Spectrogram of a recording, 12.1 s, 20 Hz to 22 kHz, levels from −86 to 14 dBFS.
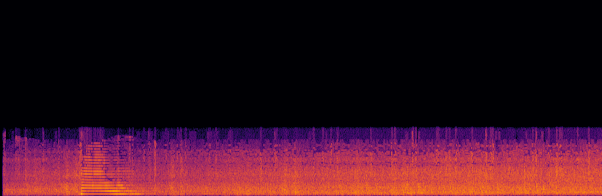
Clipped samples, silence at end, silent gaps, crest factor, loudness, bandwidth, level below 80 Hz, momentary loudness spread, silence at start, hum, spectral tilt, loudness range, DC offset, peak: under 0.1%; 0 s; none; 14 dB; -14 LUFS; 8 kHz; -60 dBFS; 8 LU; 0.05 s; none; -2 dB/octave; 4 LU; under 0.1%; 0 dBFS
